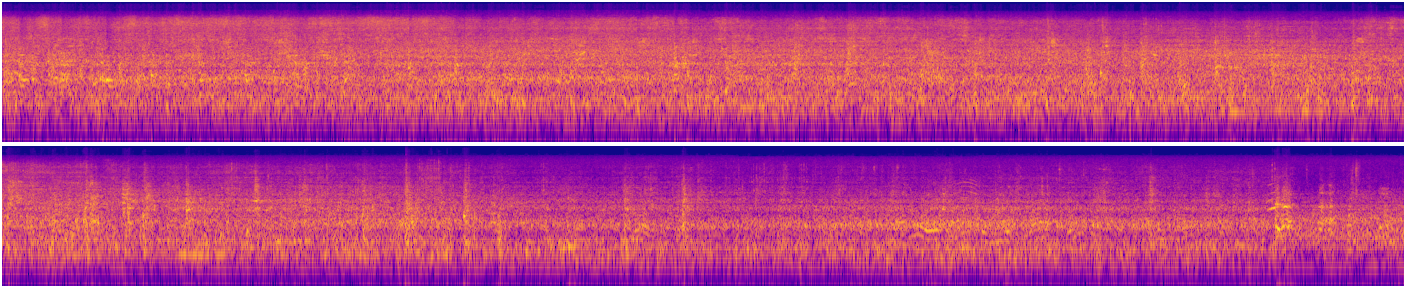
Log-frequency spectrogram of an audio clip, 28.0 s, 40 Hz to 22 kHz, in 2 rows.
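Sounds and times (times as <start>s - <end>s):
train running gear rumble: 0.0s - 28.0s.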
